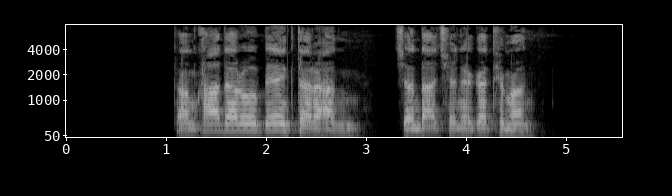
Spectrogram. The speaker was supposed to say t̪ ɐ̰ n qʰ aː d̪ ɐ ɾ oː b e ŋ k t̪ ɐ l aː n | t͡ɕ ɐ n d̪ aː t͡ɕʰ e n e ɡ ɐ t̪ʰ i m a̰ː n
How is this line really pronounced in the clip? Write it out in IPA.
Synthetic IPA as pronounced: t̪ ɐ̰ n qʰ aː d̪ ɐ ɾ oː b e ŋ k t̪ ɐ ɾ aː n | t͡ɕ ɐ n d̪ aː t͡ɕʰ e n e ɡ ɐ t̪ʰ i m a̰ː n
